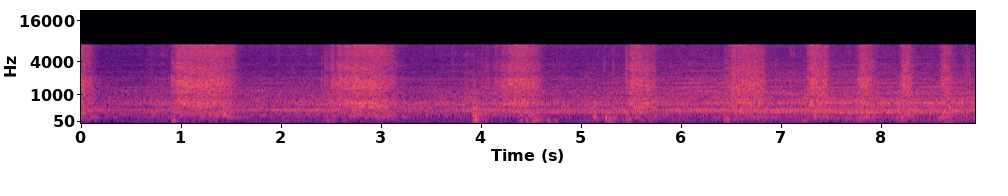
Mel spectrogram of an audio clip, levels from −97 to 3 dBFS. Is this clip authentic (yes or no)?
yes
